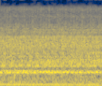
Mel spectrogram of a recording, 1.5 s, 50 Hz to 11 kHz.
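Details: 2010 Dodge Charger 3.5 V6 at steady idle: light, fast, diesel-like ticking riding on top of the engine note; rocker arm tick.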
